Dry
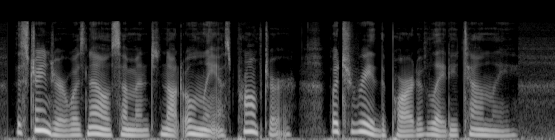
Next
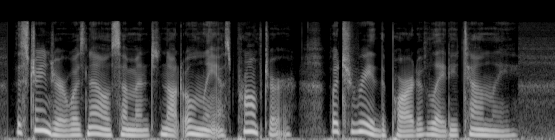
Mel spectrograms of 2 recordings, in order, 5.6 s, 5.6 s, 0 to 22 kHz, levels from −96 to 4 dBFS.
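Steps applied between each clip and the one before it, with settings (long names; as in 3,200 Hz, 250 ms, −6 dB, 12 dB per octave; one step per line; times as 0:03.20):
brickwall limiter −18.5 dBFS, peak gain reduction 7.5 dB
level +5 dB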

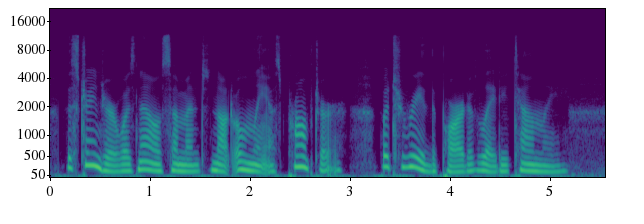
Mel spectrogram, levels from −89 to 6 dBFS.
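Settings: high shelf with overshoot 2,400 Hz −12 dB, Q 1.5
level −4.5 dB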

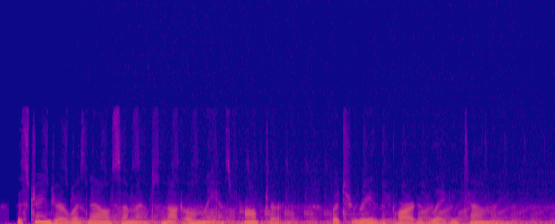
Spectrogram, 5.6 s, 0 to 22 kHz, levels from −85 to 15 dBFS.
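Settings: feedback echo at a low word length 196 ms, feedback 80%, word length 9 bits, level −13 dB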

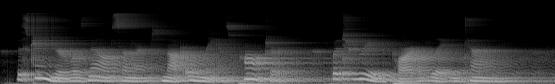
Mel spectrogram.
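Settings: peak hold with a decay on every bin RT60 1.79 s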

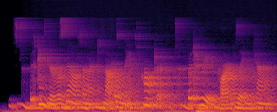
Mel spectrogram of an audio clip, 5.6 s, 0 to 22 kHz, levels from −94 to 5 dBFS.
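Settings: three-band delay without the direct sound lows, highs, mids 70/430 ms, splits 190/5,400 Hz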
